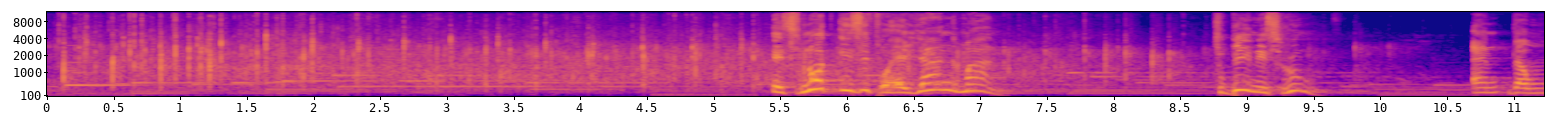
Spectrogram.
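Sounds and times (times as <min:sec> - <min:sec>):
crowd applause: 0:00.0 - 0:10.2
speech: 0:05.4 - 0:07.3, 0:08.8 - 0:09.6, 0:10.8 - 0:11.2.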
